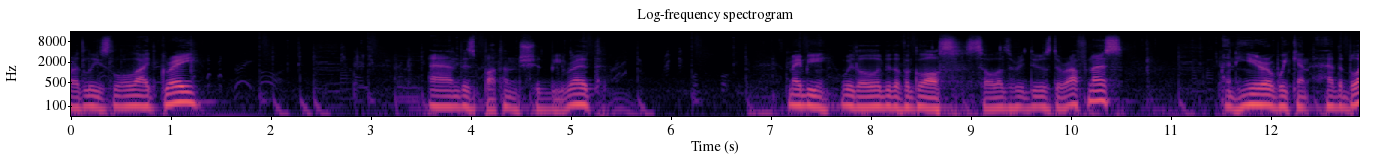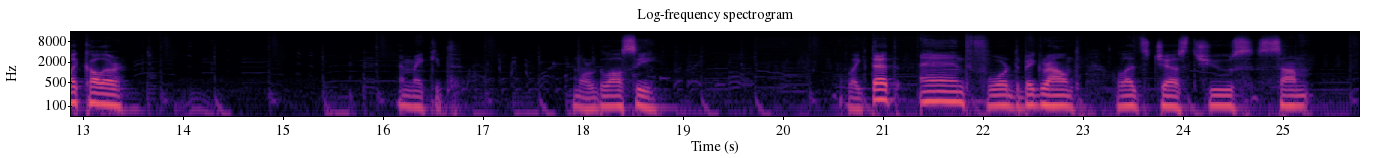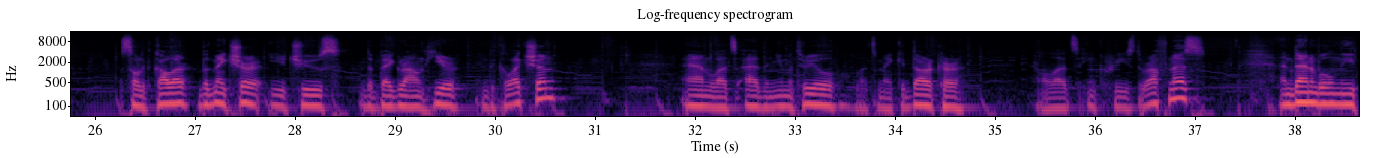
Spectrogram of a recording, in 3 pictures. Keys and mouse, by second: 2.0 click, 2.8 click, 3.7 click, 4.3 click, 8.4-10.2 drag, 11.1 click, 11.9 click, 17.0-19.4 drag, 22.3 click, 29.5 click, 30.4 drag, 31.1 click, 31.9 click, 32.7 click, 36.1-37.3 drag.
